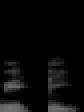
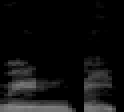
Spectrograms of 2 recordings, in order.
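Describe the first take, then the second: First: The nasal is pronounced softly on the vowel. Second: The nasal is pronounced strongly and separately. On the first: The speaker calls it right. "તમે એમ જ કહો" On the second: The speaker calls it wrong. "તમે એમ ન કહો"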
